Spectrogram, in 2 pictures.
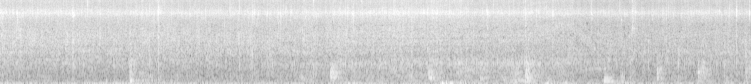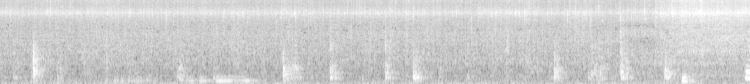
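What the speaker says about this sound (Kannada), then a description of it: "ಟೊಮೆಟೊ ಒಂದು ಸ್ವಲ್ಪ ಫ್ರೈ ಆದಮೇಲೆ ಸ್ವಲ್ಪ ಉಪ್ಪು ಹಾಕ್ತೀನಿ." Tomato frying in a pan, a soft continuous sizzle with scattered scrapes and taps from a spoon stirring it, close but low in volume, with no talking.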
